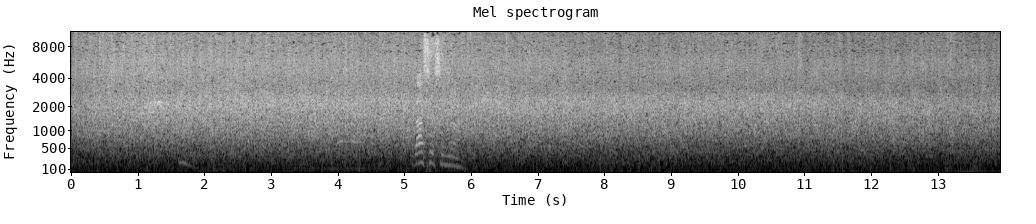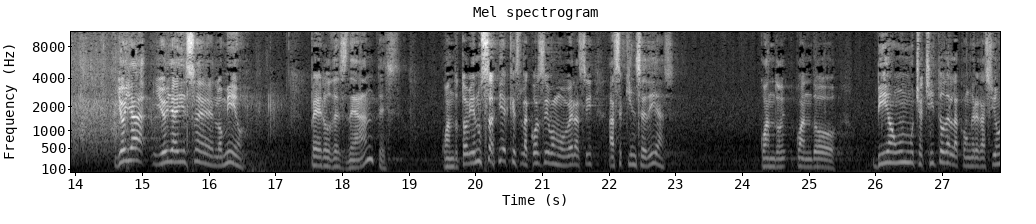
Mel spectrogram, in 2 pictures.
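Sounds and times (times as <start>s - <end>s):
audience applauding: 0.0s - 15.1s
speech: 5.2s - 6.0s, 14.6s - 16.6s, 17.5s - 18.9s, 19.5s - 23.0s, 24.3s - 27.8s.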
